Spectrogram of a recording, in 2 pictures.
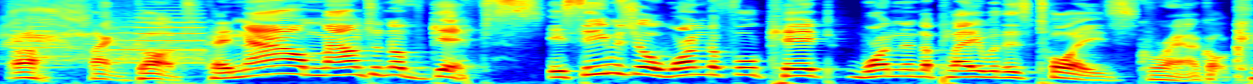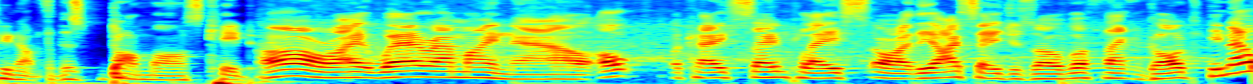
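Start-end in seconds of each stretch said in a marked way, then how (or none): none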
